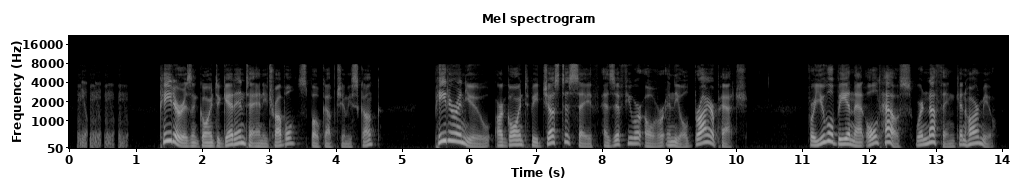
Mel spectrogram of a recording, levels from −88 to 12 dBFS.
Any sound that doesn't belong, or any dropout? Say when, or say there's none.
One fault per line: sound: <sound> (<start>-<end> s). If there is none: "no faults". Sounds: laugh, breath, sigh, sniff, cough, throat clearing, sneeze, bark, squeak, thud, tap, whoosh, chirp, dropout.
sound: laugh (0.1-0.9 s)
